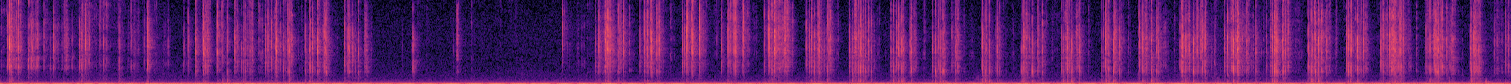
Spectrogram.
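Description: Long fingernails on both hands scratch and tap the frosted surface of a large, bowl-shaped solid ice block resting on a towel. The result is a rapid, irregular run of crisp, bright scraping and clicking strokes over a steady low hum, with a brief sparser stretch in the middle before the dense scratching resumes.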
